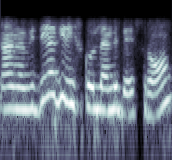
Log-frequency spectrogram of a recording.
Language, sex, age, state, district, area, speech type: Tamil, female, 18-30, Tamil Nadu, Pudukkottai, rural, conversation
